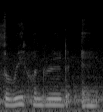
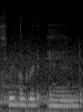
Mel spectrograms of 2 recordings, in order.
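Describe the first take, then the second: No difference in how they are said.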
